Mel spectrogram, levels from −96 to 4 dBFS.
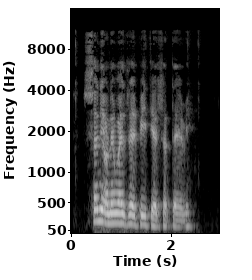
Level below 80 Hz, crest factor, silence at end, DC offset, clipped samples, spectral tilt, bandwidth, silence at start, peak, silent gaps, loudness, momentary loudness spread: -68 dBFS; 16 dB; 0.6 s; under 0.1%; under 0.1%; -6.5 dB/octave; 11.5 kHz; 0.25 s; -8 dBFS; none; -24 LUFS; 18 LU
